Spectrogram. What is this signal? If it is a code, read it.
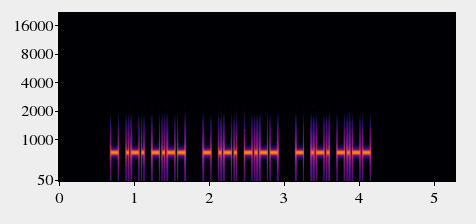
Morse code, heard as a keyed tone, about 34 wpm, 700 Hz. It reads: TRY TRY TRY
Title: Top 500 Words Repeated 35wpm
